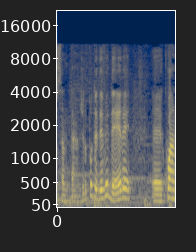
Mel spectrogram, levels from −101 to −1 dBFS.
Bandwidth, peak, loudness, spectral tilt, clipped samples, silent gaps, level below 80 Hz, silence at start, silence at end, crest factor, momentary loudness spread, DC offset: 11.5 kHz; 0 dBFS; -21 LUFS; -6 dB/octave; under 0.1%; none; -48 dBFS; 0 s; 0 s; 20 dB; 13 LU; under 0.1%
